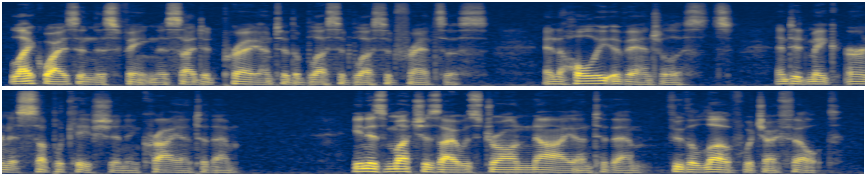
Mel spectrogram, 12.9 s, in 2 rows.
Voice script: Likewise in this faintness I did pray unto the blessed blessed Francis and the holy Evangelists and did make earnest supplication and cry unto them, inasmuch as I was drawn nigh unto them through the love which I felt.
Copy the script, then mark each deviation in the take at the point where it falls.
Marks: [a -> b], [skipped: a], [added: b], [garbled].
Likewise in this faintness I did pray unto the blessed blessed Francis and the holy Evangelists and did make earnest supplication and cry unto them, inasmuch as I was drawn nigh unto them through the love which I felt.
